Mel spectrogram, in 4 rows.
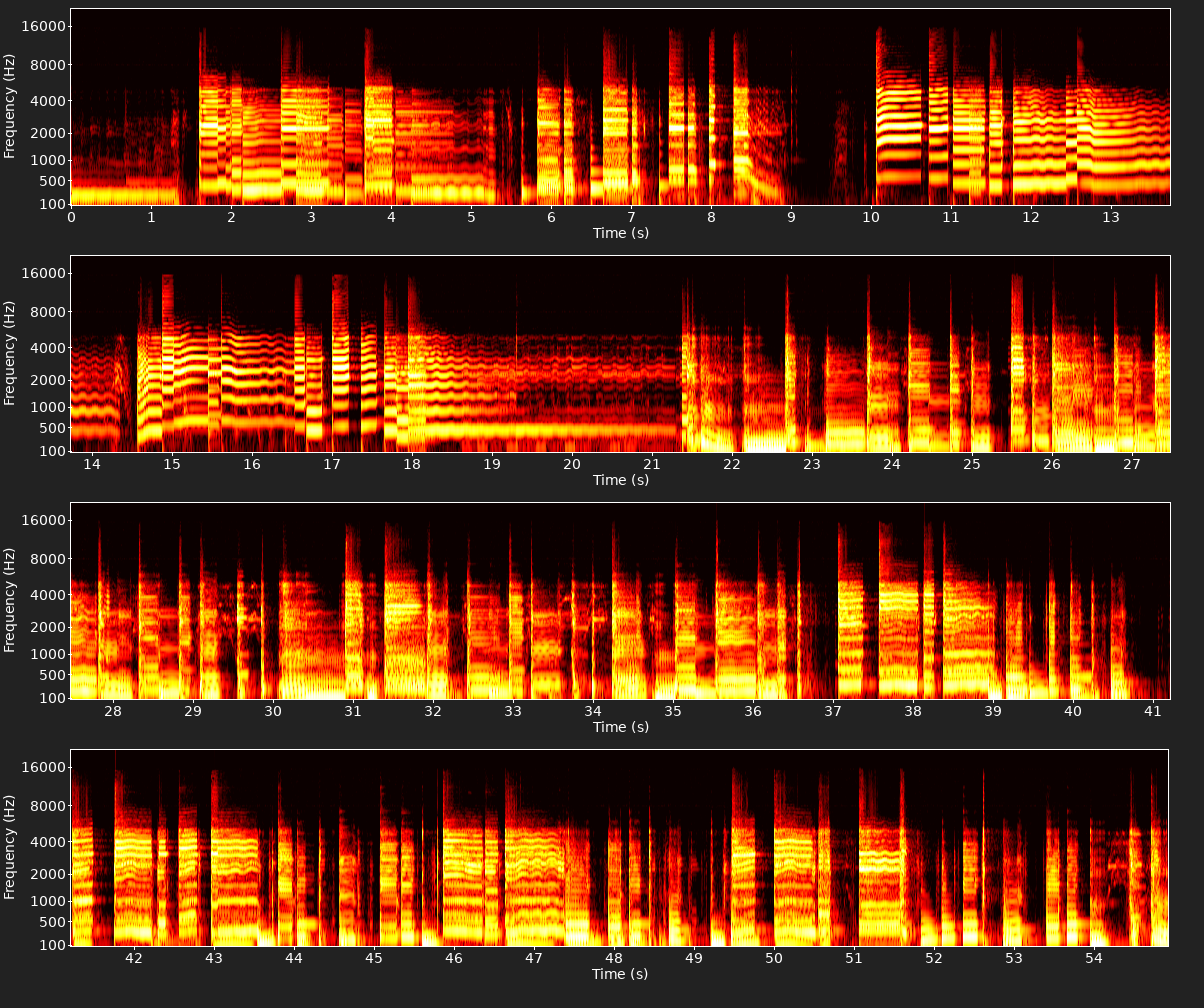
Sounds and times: Bass guitar: 0.0 - 9.0, 17.8 - 54.9.

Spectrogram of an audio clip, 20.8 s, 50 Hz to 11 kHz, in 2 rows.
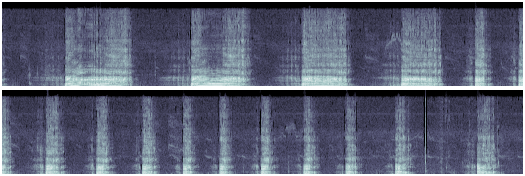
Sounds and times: Roar: 0.8 - 17.6, 18.2 - 18.7, 19.7 - 20.5.

